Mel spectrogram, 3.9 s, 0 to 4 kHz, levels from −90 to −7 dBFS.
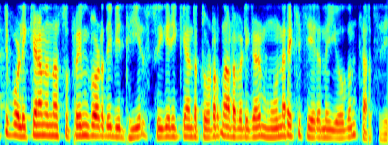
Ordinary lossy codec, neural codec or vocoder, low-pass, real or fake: none; codec, 16 kHz, 4.8 kbps, FACodec; 3.6 kHz; fake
